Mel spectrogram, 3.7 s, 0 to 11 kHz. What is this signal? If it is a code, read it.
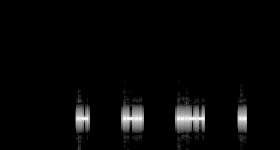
Morse code, heard as a keyed tone, about 43 wpm, spaced as for 15 wpm, 700 Hz. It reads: AL3I
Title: USA Call Signs - 4 Characters - 6x Character Spacing - 45wpm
